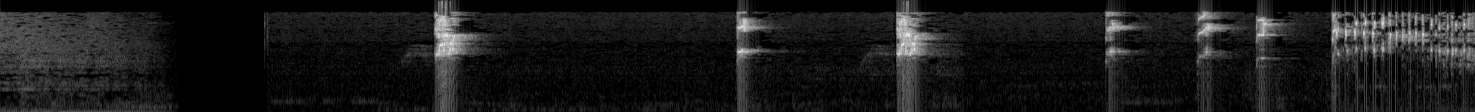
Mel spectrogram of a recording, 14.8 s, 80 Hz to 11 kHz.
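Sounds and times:
lovebird chirping: 4.1 - 4.8, 8.7 - 9.4, 11.0 - 11.4, 12.0 - 14.7.

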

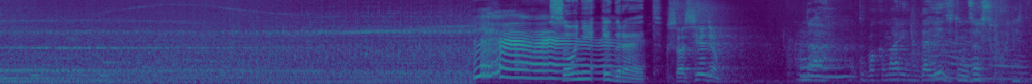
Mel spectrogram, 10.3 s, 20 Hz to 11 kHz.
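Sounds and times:
car engine running as the car pulls away once a barrier opens: 0.0 - 5.0
speech: 5.6 - 7.4, 8.0 - 10.3.

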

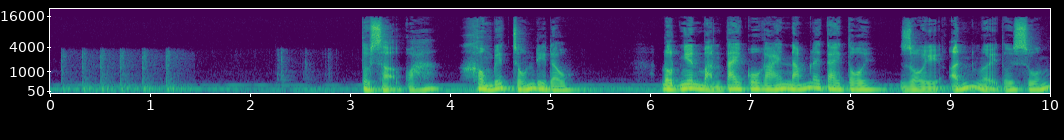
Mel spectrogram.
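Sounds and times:
urgent loud pounding on a door at night: 0.0 - 1.6
steady low hum: 0.0 - 9.9
speech: 3.2 - 5.3, 6.1 - 9.9.

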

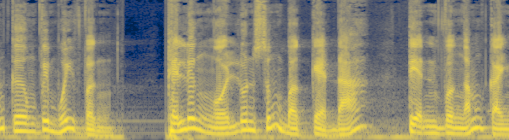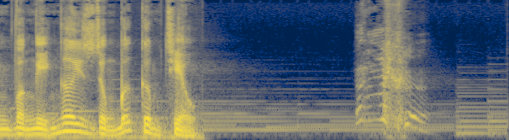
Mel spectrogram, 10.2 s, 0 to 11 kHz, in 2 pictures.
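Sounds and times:
speech: 0.0 - 7.2
faint steady background: 0.0 - 10.1
man sneezing on a stone embankment by the water: 8.7 - 9.5.

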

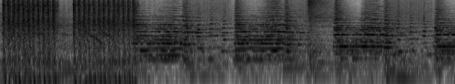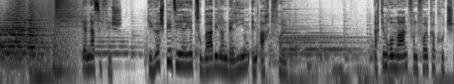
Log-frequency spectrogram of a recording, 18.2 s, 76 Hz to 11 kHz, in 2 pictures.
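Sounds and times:
machine-gun fire aimed at police officers: 0.0 - 3.0
music: 0.0 - 18.1
speech: 10.8 - 15.1, 16.6 - 18.1.

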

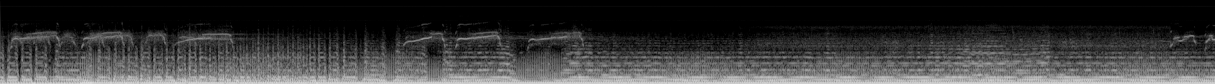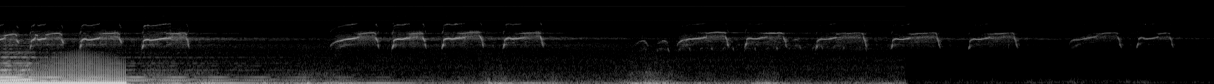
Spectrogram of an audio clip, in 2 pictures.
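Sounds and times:
young osprey begging calls in the nest: 0.0 - 7.2, 11.7 - 21.2
loud low rumble: 0.0 - 21.2.

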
